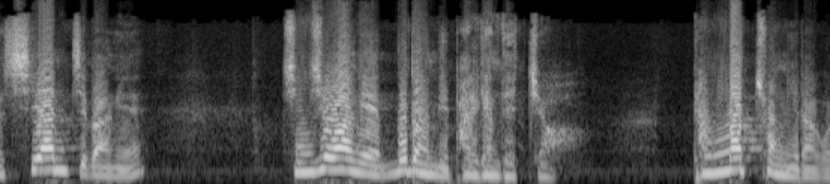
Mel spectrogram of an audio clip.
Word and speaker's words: 시안: 최근에 중국 시안, 서안이라고도 하지만 중국 발음으로 시안 지방에 진시황의 무덤이 발견됐죠.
